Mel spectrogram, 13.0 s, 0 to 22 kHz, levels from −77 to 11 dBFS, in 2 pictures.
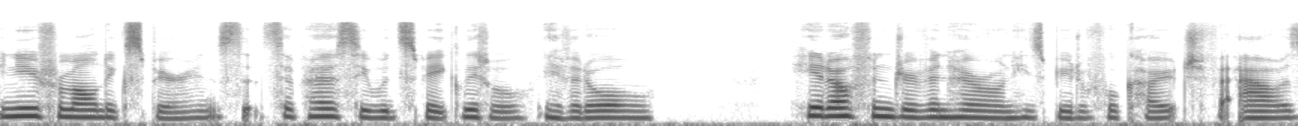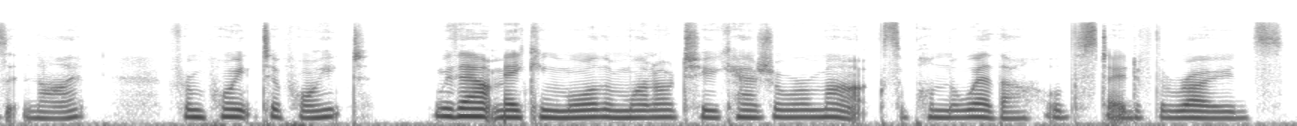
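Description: At 9.01 s the speech jumps forward by about a single frame, some 30 ms, a case of compressed frames skipped: the decoder never rendered that frame, which fits a 32 ms frame size.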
